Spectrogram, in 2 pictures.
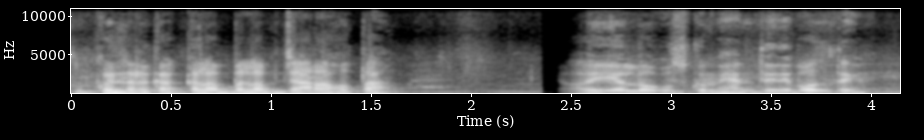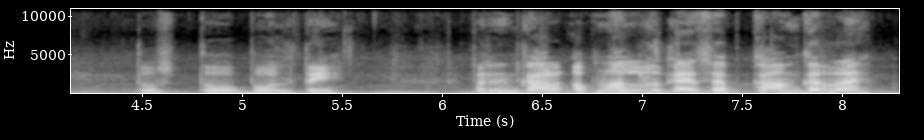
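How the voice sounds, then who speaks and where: A young man talking to his viewers in a comic, deadpan village vlog while doing chores at home. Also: a little high. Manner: deadpan joking, addresses viewers as friends. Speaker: vlogger. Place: village home, outdoors while washing clothes.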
